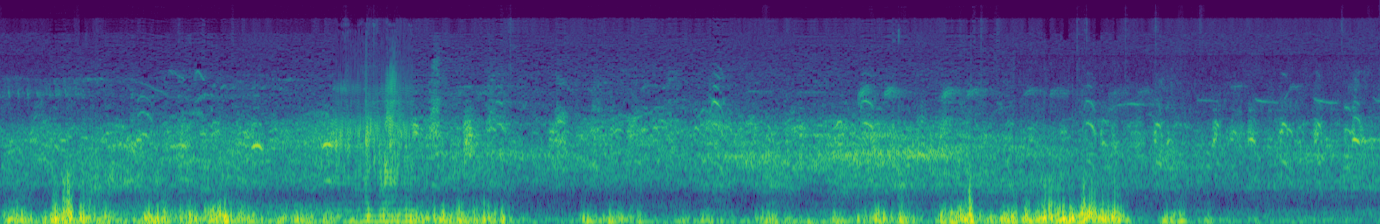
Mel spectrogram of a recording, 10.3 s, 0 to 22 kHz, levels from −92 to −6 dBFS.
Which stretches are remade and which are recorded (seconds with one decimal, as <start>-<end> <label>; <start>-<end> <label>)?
0.0-2.5 recorded; 2.5-3.1 remade; 3.1-10.4 recorded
